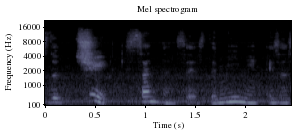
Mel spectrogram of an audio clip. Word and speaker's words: 句: We pronounce the 句 sentences.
